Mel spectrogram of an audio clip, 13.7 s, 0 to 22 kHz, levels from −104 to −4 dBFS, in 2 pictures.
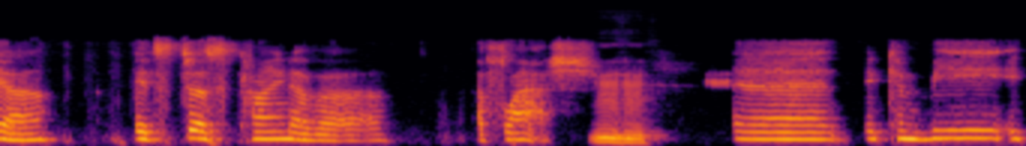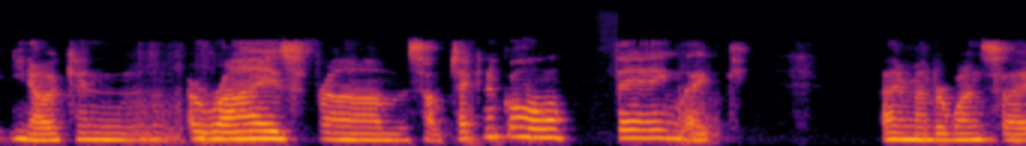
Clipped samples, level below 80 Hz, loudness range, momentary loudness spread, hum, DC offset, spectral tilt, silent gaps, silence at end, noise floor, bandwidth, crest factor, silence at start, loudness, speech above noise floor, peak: under 0.1%; -64 dBFS; 4 LU; 11 LU; none; under 0.1%; -6 dB/octave; none; 0 s; -79 dBFS; 7.6 kHz; 18 dB; 0 s; -26 LUFS; 54 dB; -8 dBFS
